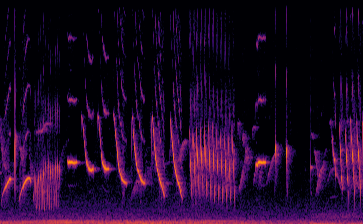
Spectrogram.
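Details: Canary song used for training young birds and teaching new songs, clear and continuous: rapid series of bright whistled upward sweeps, fast trills and buzzy rolls, with short pauses between phrases and a faint low hum beneath.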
